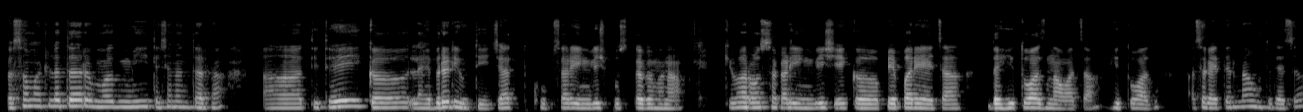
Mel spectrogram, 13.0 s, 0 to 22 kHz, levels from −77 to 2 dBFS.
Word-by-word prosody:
तसं 165 +7 -1
म्हटलं 220 0 0
तर 220 0 +6
मग 195 -1 -1
मी 195 +1 0
त्याच्यानंतर 180 -2 -3
ना 170 +1 -6 0.4
अ, 155 +1 -2
तिथे 180 +3 +1 0.2
एक 215 -3 -2
अ, 170 +1 +1
लायब्ररी 165 +5 +3
होती. 160 -4 -2
ज्यात 160 +2 0 0.2
खूप 155 -1 -12
सारे 160 0 +1
इंग्लिश 155 +1 0
पुस्तकं 155 0 +1
म्हणा 150 -1 -2 0.5
किंवा 175 +2 +1
रोज 175 0 +2
सकाळी 165 -1 +1
इंग्लिश 160 +2 -1
एक 160 +1 -2 0.3
पेपर 160 +1 +4
यायचा, 150 -1 +1 0.3
द - - +1
हितवाद 165 0 +3
नावाचा, 140 -2 -3 0.2
हितवाद. 155 -2 -3 0.4
असं 160 +3 -4
काहीतरी 165 +3 -2
नाव 205 +1 -3
होतं 180 -4 -7
त्याचं, 155 +7 -5
165 Hz, 160 wpm, -27 LUFS, 155-180 Hz, 0.5 s, तर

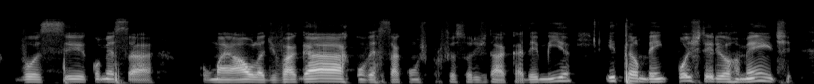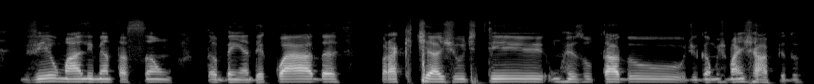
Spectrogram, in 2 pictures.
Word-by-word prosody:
você 120 +2 -4
começar 125 0 -3 0.5
uma 110 +1 -1
aula 110 0 +4
devagar, 125 +5 +5
conversar 110 -2 -4
com 110 - -13
os 110 - -15
professores 110 -1 -13
da - - -1
academia, 125 +9 -3 0.4
e 165 - +2
também 135 -5 +1
posteriormente 130 +1 -1 0.4
ver 130 +6 -1
uma 130 -3 +3
alimentação 125 -3 -1 0.3
também 110 -2 -3
adequada 125 +2 +3 0.4
para - - +3
que - - -11
te - - +2
ajude 125 0 +1
ter 130 -1 -1
um 130 - -9
resultado, 120 0 -1
digamos, 115 +2 -5
mais 120 +3 0
rápido. 105 -1 -3
125 Hz, 105 wpm, -23 LUFS, 115-130 Hz, 0.5 s, devagar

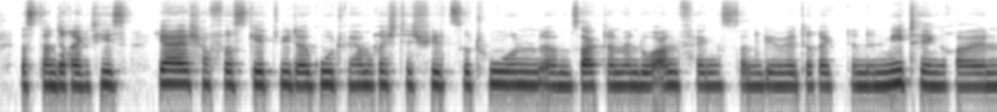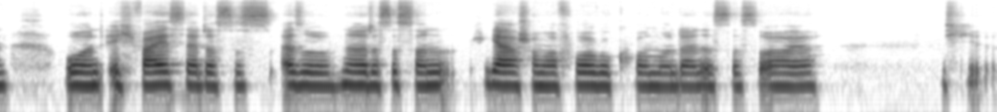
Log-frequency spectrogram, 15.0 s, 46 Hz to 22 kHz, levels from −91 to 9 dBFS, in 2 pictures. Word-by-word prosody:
das 200 - -3
dann 210 -1 +1
direkt 200 -1 +1
hieß: 215 0 -2 0.2
„Ja, 230 -1 +7
ich 225 0 -4
hoffe, 215 0 -4
es 215 +1 -7
geht 215 0 0
wieder 205 -1 +1
gut, 220 +1 -1
wir 210 - -4
haben 210 0 0
richtig 215 0 -6
viel 210 -2 -1
zu 210 0 -4
tun. 215 0 +1
Ähm, 200 -3 -2
sag 205 0 +3
dann, 200 0 -1
wenn 205 0 0
du 200 0 +1
anfängst, 200 -1 -3
dann 195 0 -4
gehen 200 -1 -2
wir 200 - -1
direkt 200 0 -6
in 200 - -2
'nen 200 +1 +1
Meeting 215 -2 +2
rein." 195 0 -3 0.4
Und 205 0 +3
ich 210 -1 -3
weiß 210 +1 +6
ja, 205 - +3
dass 200 0 -2
es 200 +1 -6
also, 200 -1 +2
ne 210 -1 +3
das 205 0 -2
ist 210 0 -5
dann, 205 +1 +1 0.2
ja, 205 -2 +6
schon 200 0 -3
mal 195 0 0
vorgekommen 195 -1 -1
und 190 0 -3
dann 195 0 -1
ist 190 - -5
das 190 0 -8
so, - - -3
ah 195 0 0
ja, 195 0 -3 0.9
ich - - -16
g - - -12
205 Hz, 220 wpm, -21 LUFS, 200-210 Hz, 0.9 s, Ja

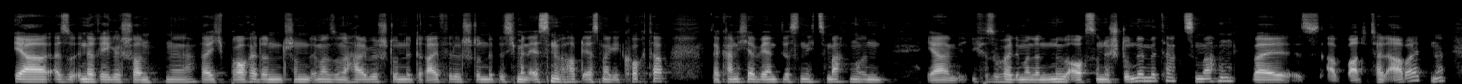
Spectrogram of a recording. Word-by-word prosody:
Ja, 120 -2 +9
also 115 0 -3
in 125 - +1
der 120 -1 +3
Regel 115 -1 0
schon, 110 -1 0
ne, 115 +1 -6
weil 110 -1 +2
ich 110 0 -10
brauch 115 +1 +4
ja 125 - +1
dann 115 -1 -1
schon 115 -1 -2
immer 120 0 -2
so 115 0 -5
'ne 110 -2 -2
1/2 115 +1 0
Stunde, 115 0 -3
3/4 115 +2 -1
Stunde, 115 0 -3
bis 120 0 -4
ich 120 - -3
mein 115 -2 0
Essen 125 +4 +4
überhaupt 125 0 -3
erst 115 0 0
mal 115 - -2
gekocht 125 +5 -5
habe. 140 0 0 0.4
Da 110 - -2
kann 120 +2 -1
ich 125 - -5
ja 125 -3 +2
währenddessen 115 +1 -1
nichts 120 0 -3
machen 120 +1 -3
und 115 -1 -4 0.4
ja, 105 +1 +3
i 95 - -10
ich - - -14
versuche 120 +1 -6
halt 115 -2 +1
immer 110 0 -1
dann 110 +1 0
nur 120 0 +2
auch 110 - +5
so - - +1
'ne 115 -1 0
Stunde 120 +7 0
Mittag 160 +1 -6
zu - - +5
machen, 155 +4 -3
weil 110 -1 +4
es - - -2
ab - - -4
wartet - - +1
halt - - -1
Arbeit, - - 0
ne? - - -7
115 Hz, 240 wpm, -25 LUFS, 110-120 Hz, 0.4 s, Ja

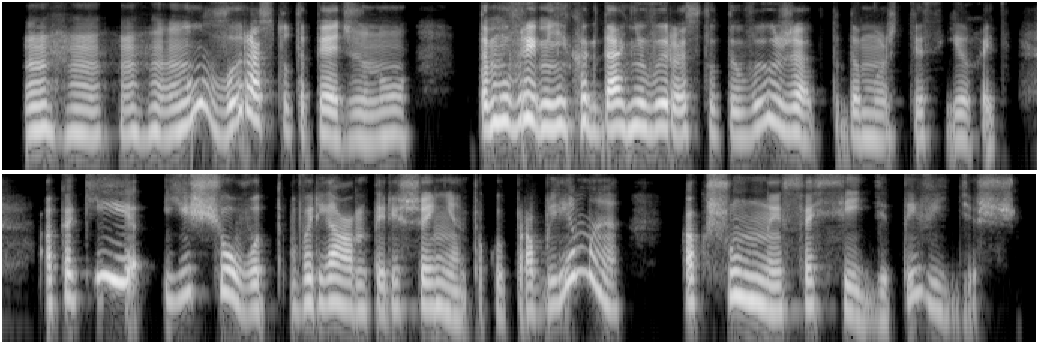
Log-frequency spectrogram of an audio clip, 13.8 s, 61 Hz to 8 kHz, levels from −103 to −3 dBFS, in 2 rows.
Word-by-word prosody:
Мгм, 185 -3 -1
мгм. 180 +1 -3
Ну, 395 - +1
вырастут, 265 - +2
опять 165 -3 +3
же, 155 0 -5
ну, 165 +2 -6
к 170 - -35
тому 240 +5 +6
времени, 225 -3 +7
когда 210 -3 +5
они 215 0 +4
вырастут 180 -4 0
и - - -1
вы 200 +10 -3
уже 185 -4 +2
оттуда 155 +2 -8
можете 160 0 -8
съехать. 155 -1 -10 0.4
А 185 - -3
какие 320 - +2 0.2
еще 240 +3 0
вот 165 0 -5
варианты 175 -3 0
решения 165 -3 -1
такой 140 - -13
проблемы, 185 - -3 0.4
как - - 0
шумные 200 -9 +1
соседи, 160 -6 -6
ты 230 - -7
видишь? 160 - -11
180 Hz, 140 wpm, -23 LUFS, 165-215 Hz, 0.4 s, времени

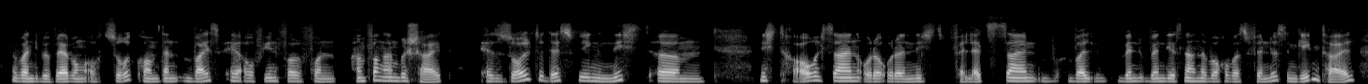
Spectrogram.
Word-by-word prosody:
wann 140 -2 +4
die - - -9
Bewerbung 135 0 +4
auch - - -8
zurückkommt.“ 145 -4 -1
Dann 145 +1 0
weiß 145 +4 +1
er 165 -3 -2
auf 145 0 -7
jeden 155 0 -2
Fall 145 -1 0
von 135 0 -4
Anfang 170 +4 0
an 165 -1 0
Bescheid. 130 -5 +1 0.4
Er 145 - -4
sollte 195 - +1
deswegen 160 -3 -1
nicht, 185 +7 -5
ähm 135 -2 +3 0.5
nicht 180 -1 -4
traurig 180 +1 +2
sein 160 -1 +5
oder 140 -3 0
oder 130 -1 +2
nicht 140 +1 -6
verletzt - - -3
sein, 150 -1 +4
w 145 +1 -15
weil 145 0 +1
wenn 145 0 -2
du 150 - -8
wenn 140 +1 +1
du 145 - -1
jetzt 140 +2 -2
nach 150 - +4
'ner 145 -1 -3
Woche 140 +1 -2
was 135 -1 -2
findest 150 +7 -5
Im 140 -1 -4
Gegenteil, 200 - +2
145 Hz, 185 wpm, -24 LUFS, 140-160 Hz, 0.5 s, sein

